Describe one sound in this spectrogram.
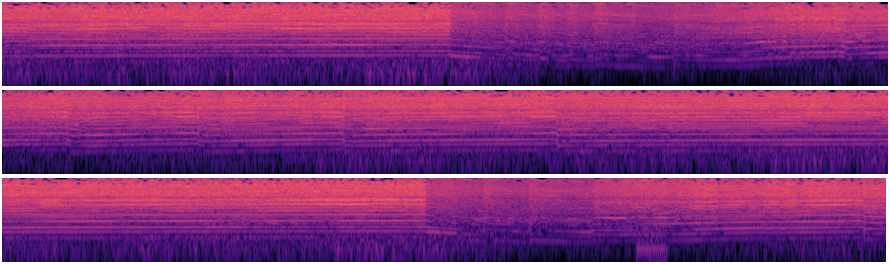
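A racing car engine screams at high revs, drops in pitch while braking, then climbs again through the gears.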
